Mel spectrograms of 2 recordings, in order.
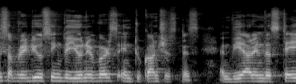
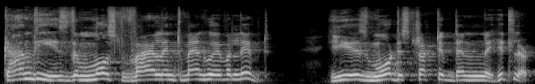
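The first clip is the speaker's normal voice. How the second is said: imitating an Eastern European philosopher, higher pitched; raised-pitch retelling with a hint of Eastern European accent; heavy Eastern European accent; 8 semitones higher than usual. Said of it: "he's this heavy, uh, Eastern European accent".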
